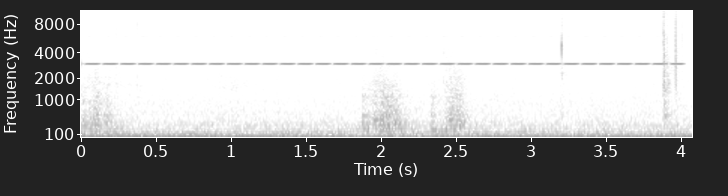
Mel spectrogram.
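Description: A train cab vigilance alarm sounds as a steady, piercing high electronic tone running unbroken throughout, with brief faint murmurs in the background.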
